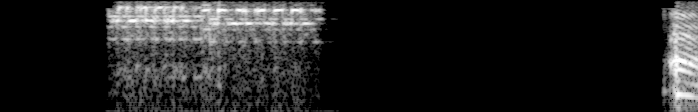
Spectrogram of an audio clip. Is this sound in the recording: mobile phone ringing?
yes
